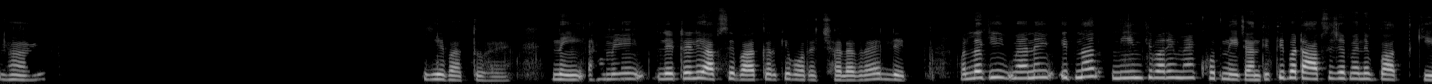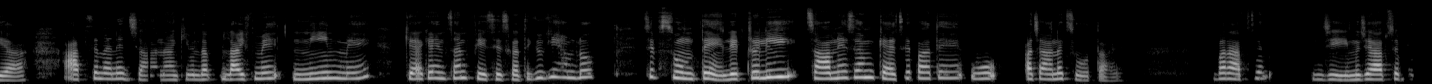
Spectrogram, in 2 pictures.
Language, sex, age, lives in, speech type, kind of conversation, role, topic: Hindi, female, 18-19, India, conversation, podcast, host, Neend ka routine stress kitna kam karta hai?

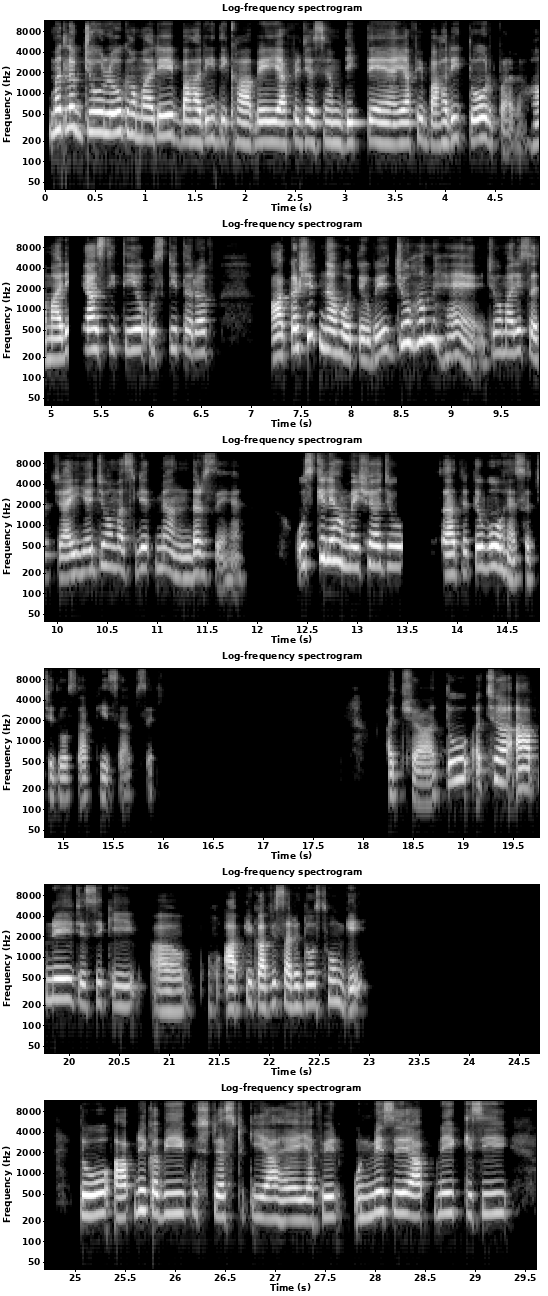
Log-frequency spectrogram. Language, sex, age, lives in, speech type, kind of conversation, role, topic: Hindi, female, 35-39, India, conversation, podcast, host, आप कैसे पहचानते हैं कि कोई सच्चा दोस्त है?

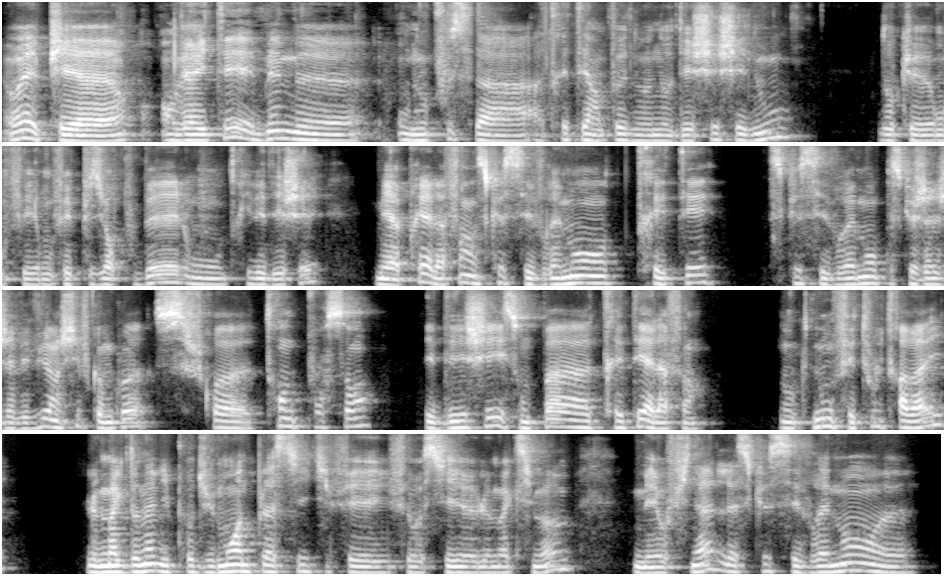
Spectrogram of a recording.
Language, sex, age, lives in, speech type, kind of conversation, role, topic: French, male, 30-34, France, conversation, unstructured, none, Que pensez-vous de l’impact des déchets plastiques sur la nature ?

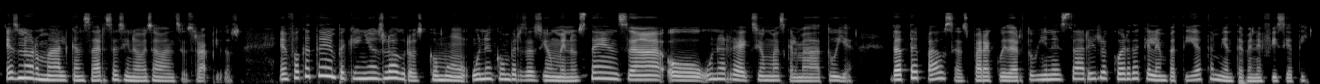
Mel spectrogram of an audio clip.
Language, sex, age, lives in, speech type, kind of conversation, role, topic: Spanish, female, 25-29, United States, read, expert-assistant, expert, ¿De qué manera el entrenamiento de animales me ayuda a ser más paciente y resiliente en otras áreas de mi vida?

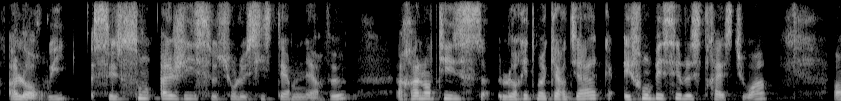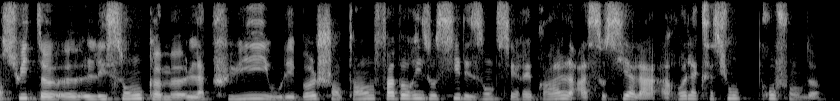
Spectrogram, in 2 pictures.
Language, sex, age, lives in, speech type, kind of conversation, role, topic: French, female, 55-59, Portugal, read, expert-assistant, expert, Peut-on s'inspirer de rituels spirituels pour se sentir mieux au quotidien sans être croyant ?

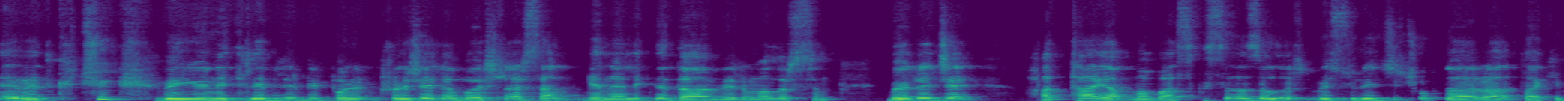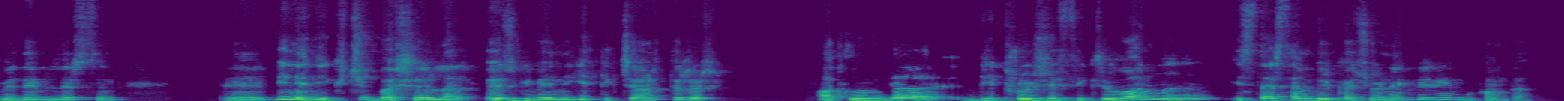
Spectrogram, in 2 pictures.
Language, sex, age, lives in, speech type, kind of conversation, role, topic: Turkish, male, 35-39, Spain, read, expert-assistant, expert, Yeni öğrendiklerimi kalıcı kılmak için neler yapabilirim?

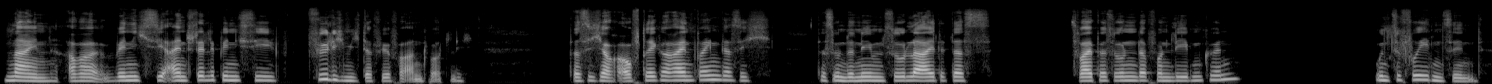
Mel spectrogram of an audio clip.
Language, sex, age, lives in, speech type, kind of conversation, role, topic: German, female, 60-64, Germany, conversation, advice, user, Wie finde ich heraus, ob ich meinen Lebensweg neu ausrichten sollte?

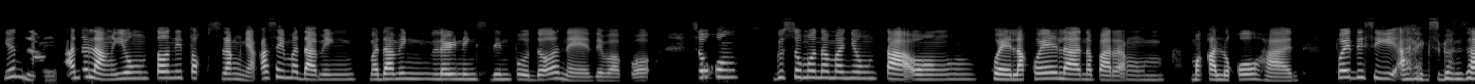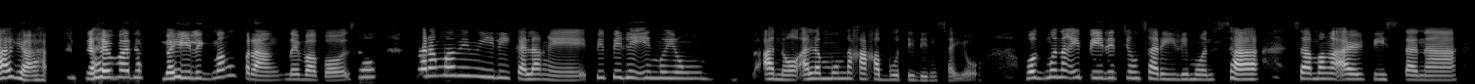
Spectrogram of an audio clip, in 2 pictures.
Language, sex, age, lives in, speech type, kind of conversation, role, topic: Filipino, female, 25-29, Philippines, conversation, unstructured, none, Ano ang nararamdaman mo kapag may artistang sinisiraan dahil lang sa kanilang personal na buhay?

